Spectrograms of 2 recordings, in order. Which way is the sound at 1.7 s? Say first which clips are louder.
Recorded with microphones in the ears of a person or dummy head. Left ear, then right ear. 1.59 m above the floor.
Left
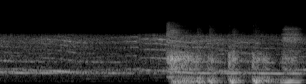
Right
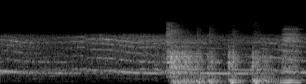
Right 2 dB; 10° right (ahead or behind).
